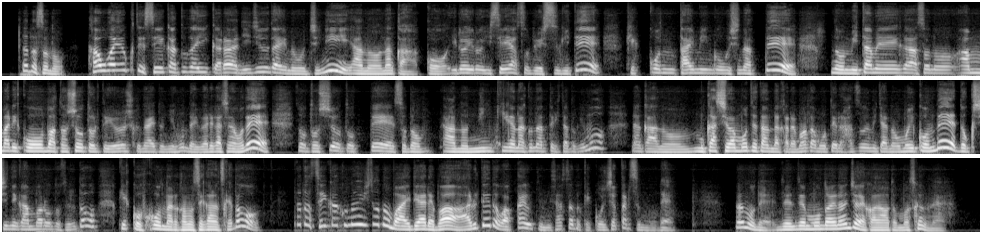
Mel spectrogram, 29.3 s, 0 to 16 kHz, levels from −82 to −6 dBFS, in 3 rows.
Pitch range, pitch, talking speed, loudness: 140-180 Hz, 160 Hz, 490 characters per minute, -19 LUFS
